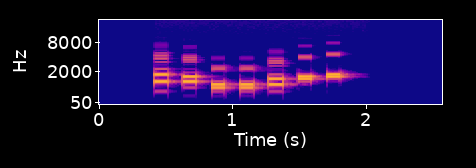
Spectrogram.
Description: Multi-frequency trunk signalling (R1, as on North American trunks), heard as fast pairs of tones, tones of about 100 ms. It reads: KP 91150 ST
